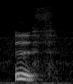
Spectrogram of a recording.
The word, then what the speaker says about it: œuf: On dit un œuf. Un œuf.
